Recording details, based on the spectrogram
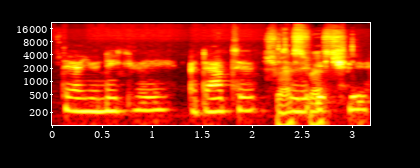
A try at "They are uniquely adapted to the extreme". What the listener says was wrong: Where's the stress here? Unique, okay? The second syllable. Stress stronger. Open your mouth bigger, a little bit bigger. You have a very common habit, like many other students, is that you're not willing to open your mouth big enough.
